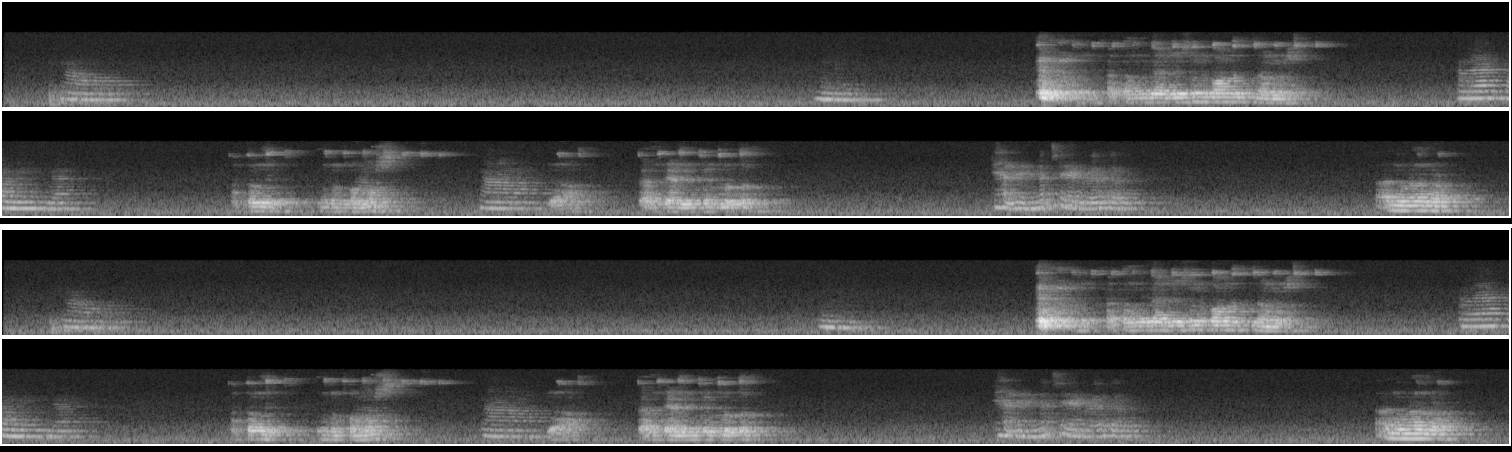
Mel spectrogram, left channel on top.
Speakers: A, on the left; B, on the right.
A: ହଁ ହୁଁ
B: ଆଉ ତମେ ଗ୍ରାଜୁଏସନ ରେ କଣ ରଖଥିଲ ଅନର୍ସ?
A: <unintelligible>
B: ଆକାଉଣ୍ଟିଙ୍କି କଣ କମର୍ସ
A: ହଁ ହଁ
B: ଆ ଚାଲ ଟ୍ୟାଲେଣ୍ଟେଡ ଲୋକ।
A: ଟାଲେନ୍ଟ ନା ଛେନା ଗୁଡ ହ।
B: ଆ ନୁଆ କଣ?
